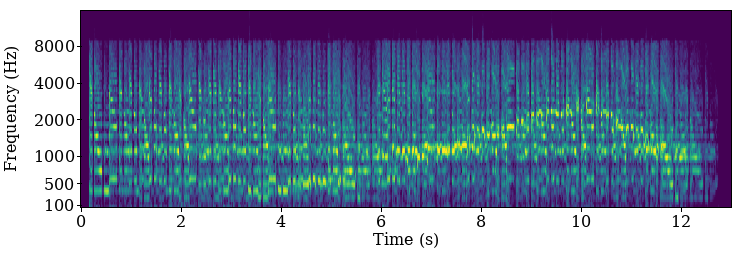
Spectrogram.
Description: Trance Transform Ringtone

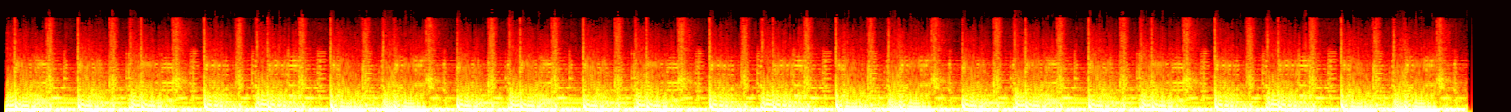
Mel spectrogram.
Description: Fresh Loud Ringtone

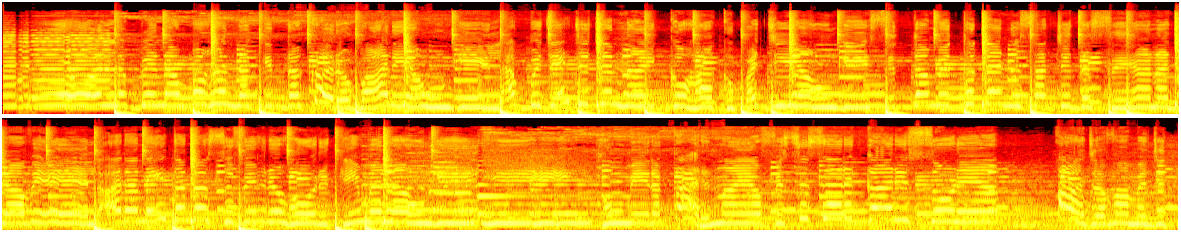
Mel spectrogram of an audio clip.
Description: Punjabi Beats Ringtone

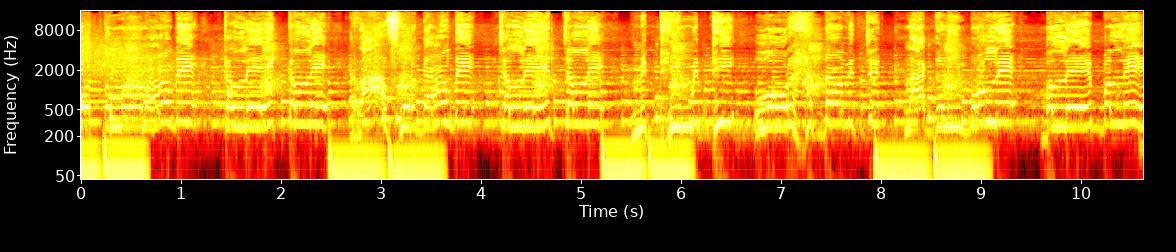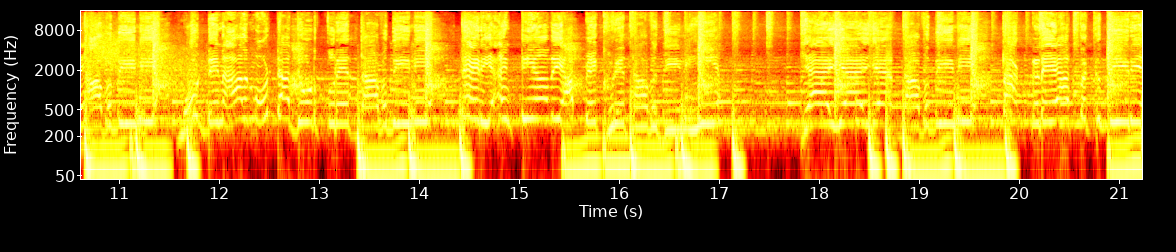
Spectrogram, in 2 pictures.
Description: Pendu Punjabi Ringtone

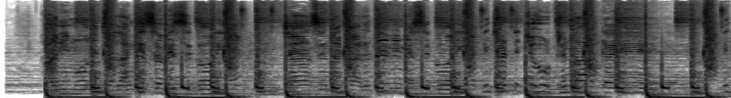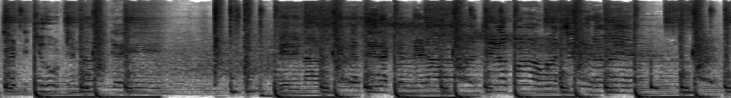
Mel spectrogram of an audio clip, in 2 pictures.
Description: Desi Punjabi Ringtone

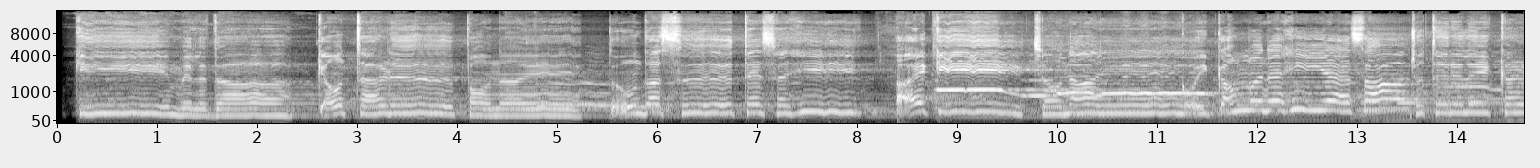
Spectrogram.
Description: Jatt Punjabi Ringtone

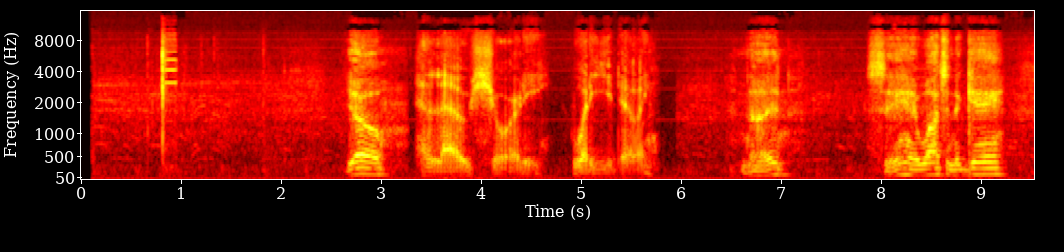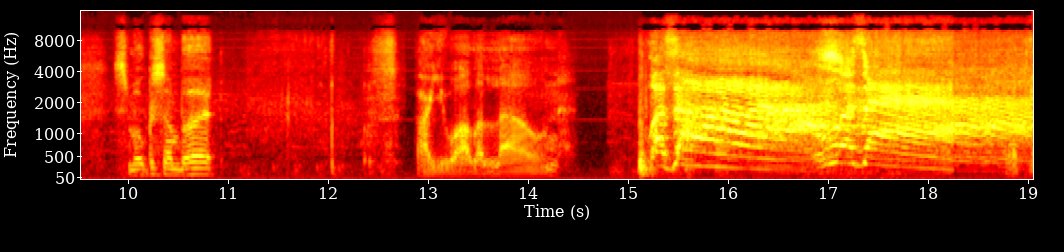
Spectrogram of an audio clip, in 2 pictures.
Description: Scary Movie Ringtone

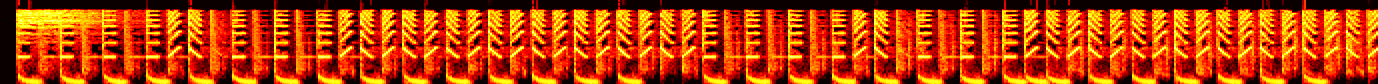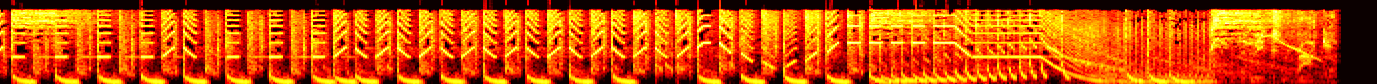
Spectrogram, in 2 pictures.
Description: Techno Soul Ringtone

